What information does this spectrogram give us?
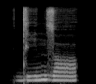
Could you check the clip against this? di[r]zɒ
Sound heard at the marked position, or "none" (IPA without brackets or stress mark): n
